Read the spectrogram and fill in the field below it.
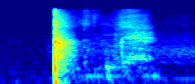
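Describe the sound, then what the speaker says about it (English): A single sharp hand clap rings out close and loud, followed by a brief soft trailing sound, with silence before and after. "So I'm going to clap now."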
